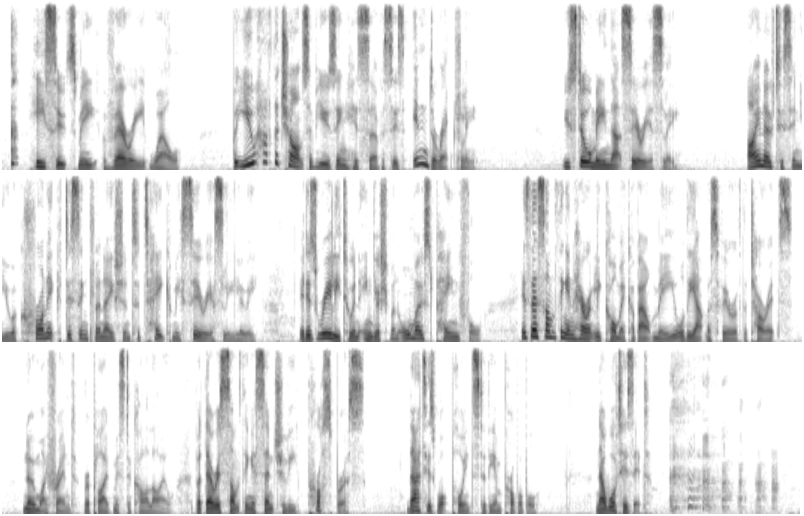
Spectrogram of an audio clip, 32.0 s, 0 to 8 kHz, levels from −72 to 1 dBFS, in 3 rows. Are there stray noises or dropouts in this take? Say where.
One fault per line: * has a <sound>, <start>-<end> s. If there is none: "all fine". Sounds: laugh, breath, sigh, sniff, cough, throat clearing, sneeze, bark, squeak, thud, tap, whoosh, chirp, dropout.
* has a laugh, 0.1-0.2 s
* has a laugh, 30.2-31.8 s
